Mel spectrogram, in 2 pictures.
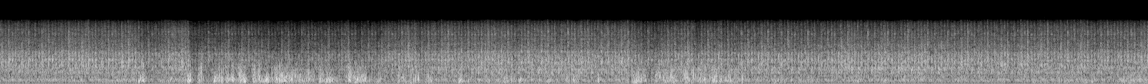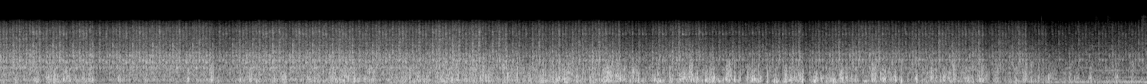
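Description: Mercedes-Benz Atego 2425 truck's six-cylinder turbodiesel idling steadily, heard up close under the tilted cab.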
